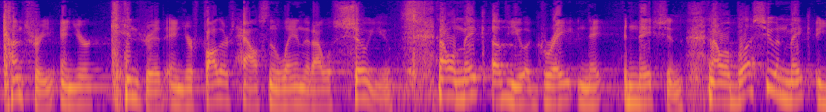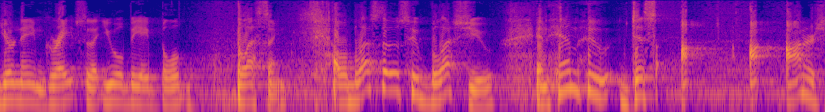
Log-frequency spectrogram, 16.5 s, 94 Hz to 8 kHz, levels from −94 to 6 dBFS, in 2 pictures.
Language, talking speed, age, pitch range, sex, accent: English, 200 wpm, 40-59, 135-180 Hz, male, American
